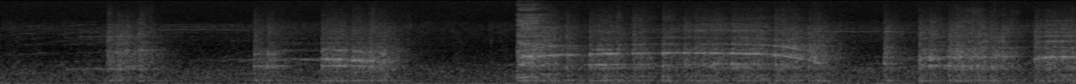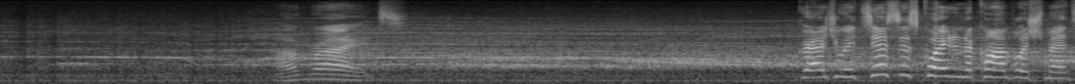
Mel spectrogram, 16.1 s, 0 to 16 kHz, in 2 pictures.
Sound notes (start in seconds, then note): 11.3 cheers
